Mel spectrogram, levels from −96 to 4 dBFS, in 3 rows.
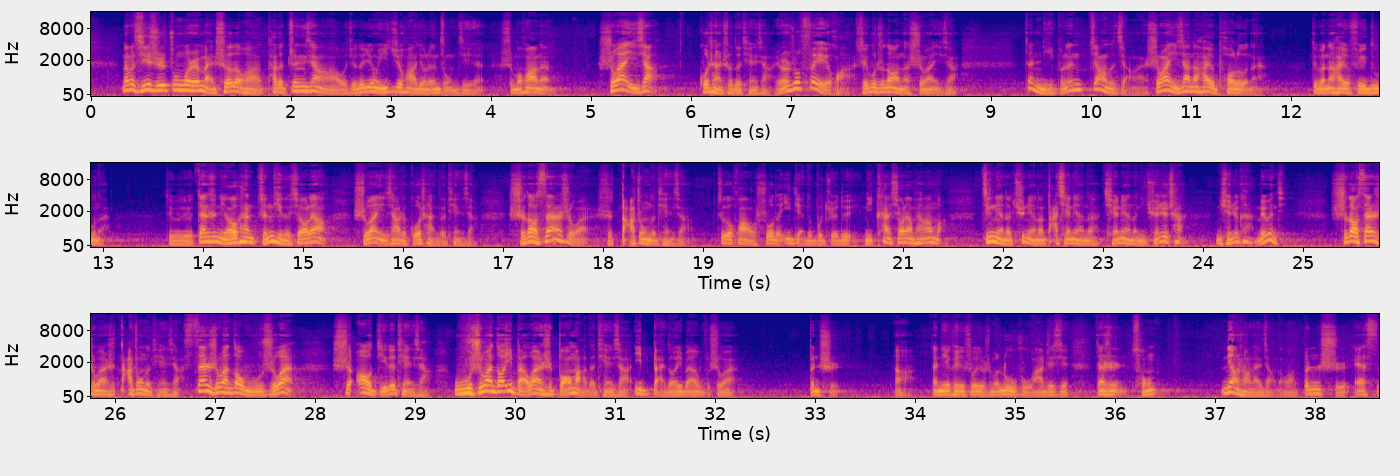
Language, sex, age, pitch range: Chinese, male, 20-39, 100-135 Hz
